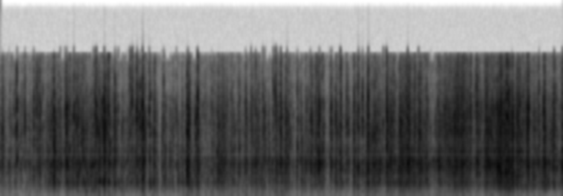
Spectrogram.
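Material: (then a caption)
Plastic film. A thin, empty plastic shopping bag with a panda print is pinched, stretched and rubbed between fingertips. The result is a steady, dense crinkling that stays bright and papery with little low end, with small sharp crackles peaking throughout.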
